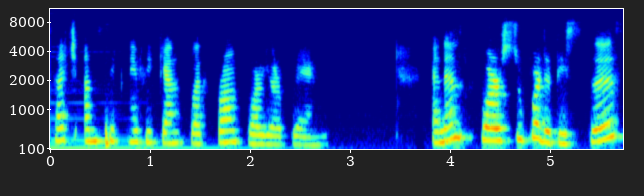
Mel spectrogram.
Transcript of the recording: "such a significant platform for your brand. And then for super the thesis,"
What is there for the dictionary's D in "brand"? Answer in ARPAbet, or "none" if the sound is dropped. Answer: none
